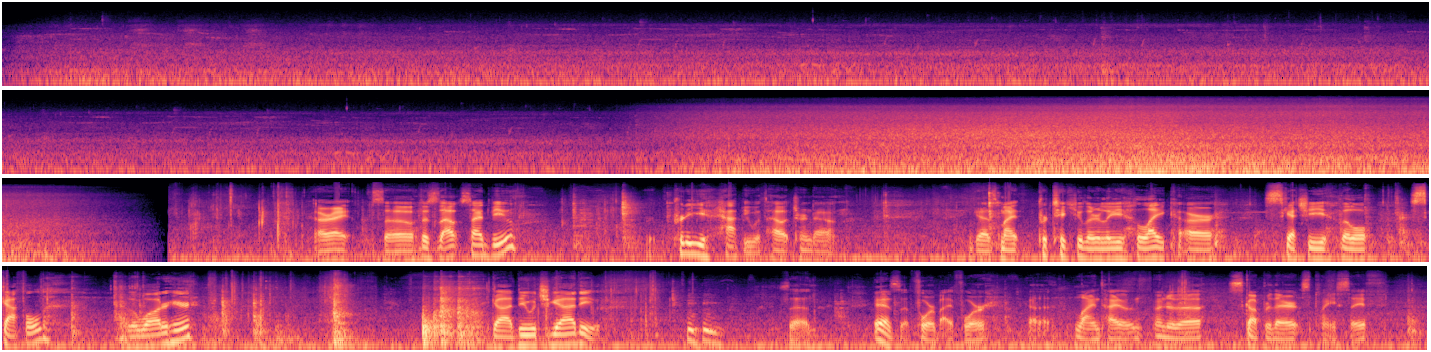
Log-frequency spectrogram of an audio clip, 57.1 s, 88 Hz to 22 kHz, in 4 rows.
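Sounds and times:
steady low rumble: 17.7s - 30.2s
steady rushing noise: 20.3s - 30.2s.

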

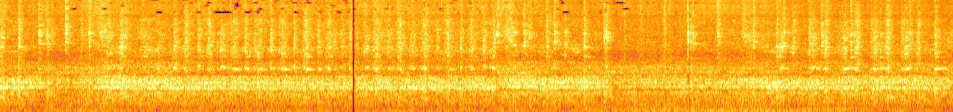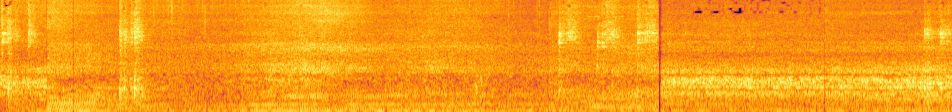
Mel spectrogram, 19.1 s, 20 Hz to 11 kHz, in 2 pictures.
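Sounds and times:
metal ladle scraping a wok: 0.0s - 11.1s, 15.0s - 16.2s, 18.6s - 19.0s
gas burner roaring: 0.0s - 19.0s.

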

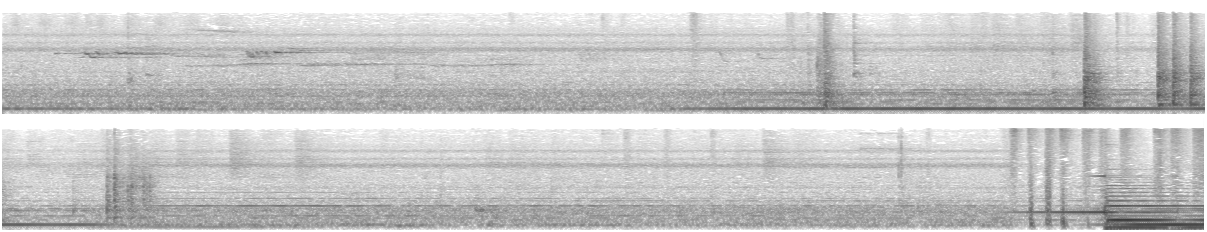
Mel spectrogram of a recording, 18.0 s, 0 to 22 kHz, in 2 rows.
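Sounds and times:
low hum: 5.0s - 14.7s.

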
